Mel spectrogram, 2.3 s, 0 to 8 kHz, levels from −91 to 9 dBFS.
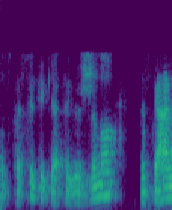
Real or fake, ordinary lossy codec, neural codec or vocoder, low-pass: real; AAC, 16 kbps; none; 7.2 kHz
